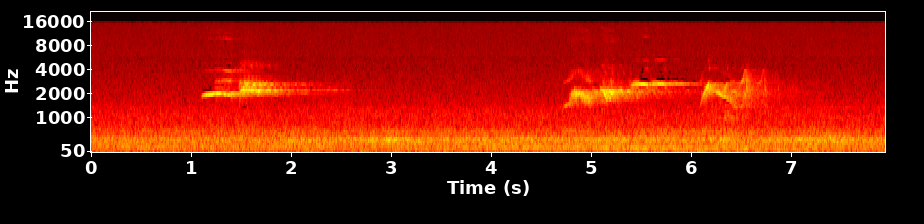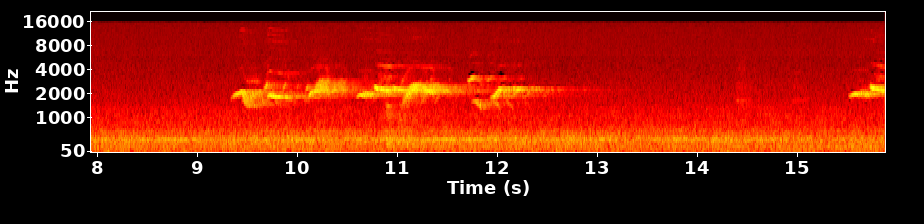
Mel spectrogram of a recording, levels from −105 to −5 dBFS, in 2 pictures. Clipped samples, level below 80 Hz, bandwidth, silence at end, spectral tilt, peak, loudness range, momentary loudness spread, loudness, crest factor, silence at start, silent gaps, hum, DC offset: under 0.1%; -60 dBFS; 16 kHz; 0 s; -4.5 dB/octave; -20 dBFS; 9 LU; 16 LU; -37 LUFS; 18 dB; 0 s; none; none; under 0.1%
